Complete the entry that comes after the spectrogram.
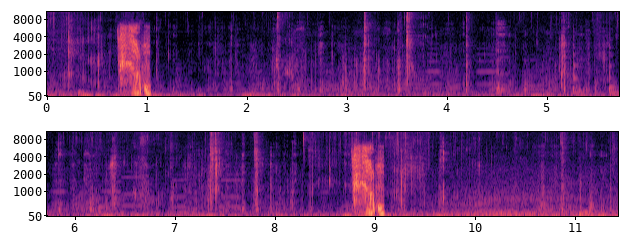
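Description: Close-up chewing and crunching of garlic fried chicken, with many small wet clicks and two loud crunchy bites, one about a second in and another near the end.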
